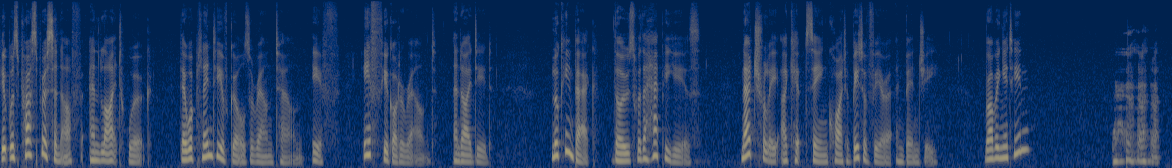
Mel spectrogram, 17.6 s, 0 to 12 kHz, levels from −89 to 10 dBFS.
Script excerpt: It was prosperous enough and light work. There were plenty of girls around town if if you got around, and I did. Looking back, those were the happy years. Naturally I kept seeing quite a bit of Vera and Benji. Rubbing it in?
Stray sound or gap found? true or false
true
